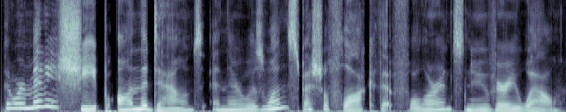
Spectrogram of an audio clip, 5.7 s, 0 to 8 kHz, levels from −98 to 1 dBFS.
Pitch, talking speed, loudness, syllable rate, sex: 225 Hz, 190 wpm, -17 LUFS, 4.9 syllables/s, female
